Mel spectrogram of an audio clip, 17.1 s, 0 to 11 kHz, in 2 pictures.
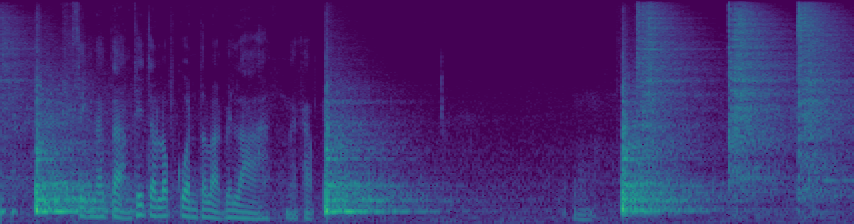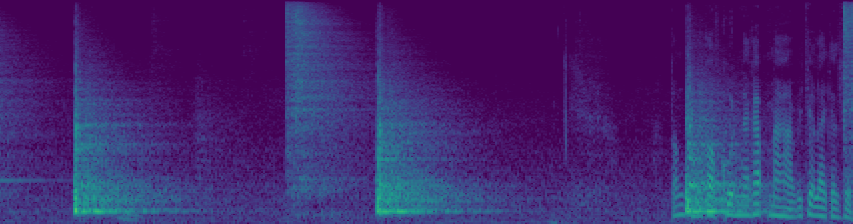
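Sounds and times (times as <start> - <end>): booming drum beats: 0.0 - 1.6, 3.1 - 4.2, 9.2 - 10.1, 15.3 - 16.2.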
